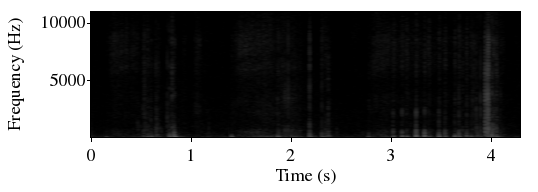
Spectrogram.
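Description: Fingernails scratch across a small cream corduroy fabric backpack with zippers. Soft, uneven rasping strokes with bright scratchy edges ride over dull low thuds. The scratches come in short irregular bursts, getting busier toward the end.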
